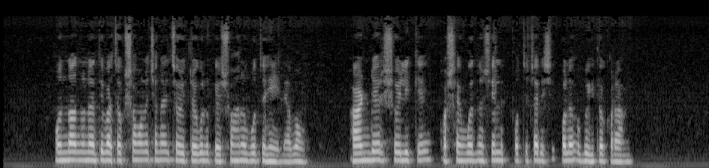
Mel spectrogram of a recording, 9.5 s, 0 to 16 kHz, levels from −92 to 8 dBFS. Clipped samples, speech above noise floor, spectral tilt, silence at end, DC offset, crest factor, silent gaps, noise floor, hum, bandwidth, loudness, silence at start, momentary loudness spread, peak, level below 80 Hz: under 0.1%; 36 dB; -7 dB/octave; 1.05 s; under 0.1%; 18 dB; none; -58 dBFS; 50 Hz at -55 dBFS; 11 kHz; -22 LUFS; 0.75 s; 7 LU; -4 dBFS; -52 dBFS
